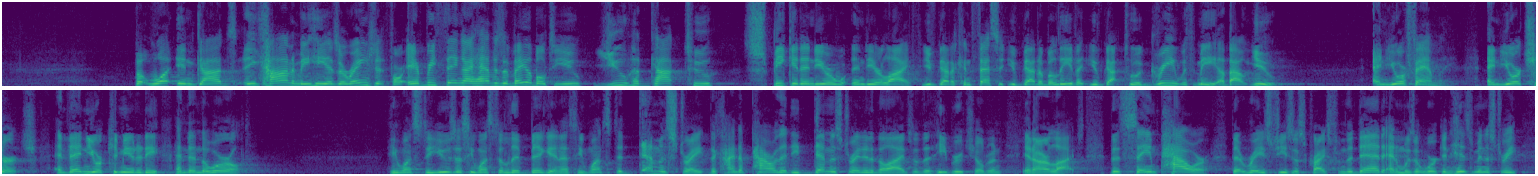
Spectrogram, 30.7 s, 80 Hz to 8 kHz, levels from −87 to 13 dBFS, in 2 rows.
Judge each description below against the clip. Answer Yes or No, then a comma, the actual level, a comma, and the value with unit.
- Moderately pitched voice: Yes, medium, 155 Hz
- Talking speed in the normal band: No, fast, 215 wpm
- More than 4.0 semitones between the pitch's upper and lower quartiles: Yes, average, 4.8 semitones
